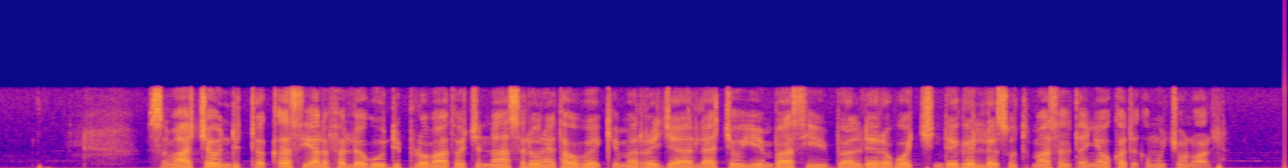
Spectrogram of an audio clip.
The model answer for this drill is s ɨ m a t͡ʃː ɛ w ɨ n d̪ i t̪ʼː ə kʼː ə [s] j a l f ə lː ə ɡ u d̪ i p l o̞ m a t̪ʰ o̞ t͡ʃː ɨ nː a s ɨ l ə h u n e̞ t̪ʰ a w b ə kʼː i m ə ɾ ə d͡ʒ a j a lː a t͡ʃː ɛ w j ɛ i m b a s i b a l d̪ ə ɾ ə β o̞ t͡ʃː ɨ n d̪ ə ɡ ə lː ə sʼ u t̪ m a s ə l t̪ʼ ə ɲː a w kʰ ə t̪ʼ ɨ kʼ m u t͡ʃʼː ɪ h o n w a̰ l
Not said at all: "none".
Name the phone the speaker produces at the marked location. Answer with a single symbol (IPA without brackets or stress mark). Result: s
